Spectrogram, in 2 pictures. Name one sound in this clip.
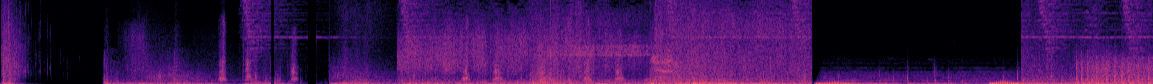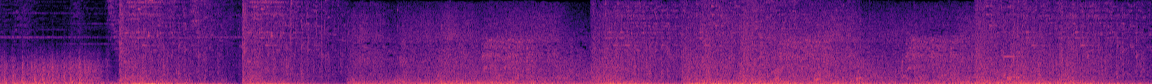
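Giant monsters roar in a loud fight.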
